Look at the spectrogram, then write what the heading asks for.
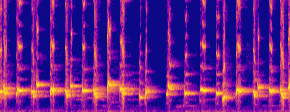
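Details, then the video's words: Rapid ropelan singing from a yellow-vented bulbul, filled with straw-headed bulbul-style phrases: a dense stream of short bright whistles with clicky starts, pausing once briefly before continuing at the same pace. "Trucuk Kicau istimewa Ropelan Tembus-tembus isian Ngelituk Cucak Rowo'an"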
